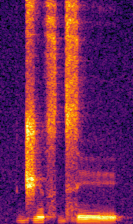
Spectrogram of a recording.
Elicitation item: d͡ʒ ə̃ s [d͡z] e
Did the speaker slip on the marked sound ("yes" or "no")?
no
